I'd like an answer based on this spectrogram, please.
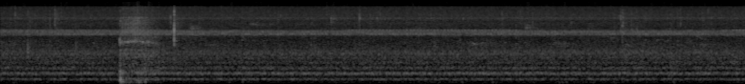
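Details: Humming of bees, a steady layered buzz that never lets up, with a high thin whine above; a brief knock-like thump breaks in early, then the drone carries on evenly.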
